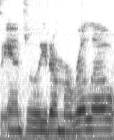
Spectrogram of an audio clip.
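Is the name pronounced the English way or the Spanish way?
English. The name is pronounced with English sounds.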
